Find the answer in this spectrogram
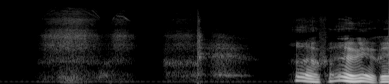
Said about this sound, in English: Pardon me, yawning.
